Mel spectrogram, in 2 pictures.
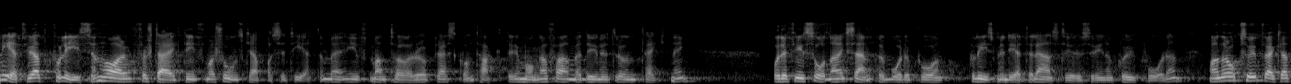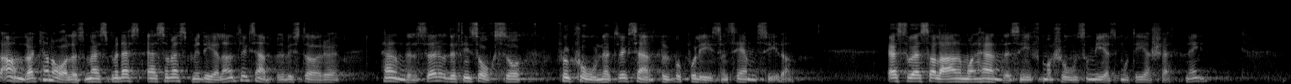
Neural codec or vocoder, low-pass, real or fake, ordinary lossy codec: codec, 16 kHz, 8 kbps, FunCodec, trained on LibriTTS, 25 frames a second; 7.2 kHz; fake; none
